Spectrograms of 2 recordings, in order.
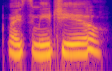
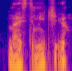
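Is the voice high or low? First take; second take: high; low. First: It is said in a high-pitched voice. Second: It is said in a low-pitched voice. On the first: "I kind of end up going up like up here" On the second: "you go down here to Edgar"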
